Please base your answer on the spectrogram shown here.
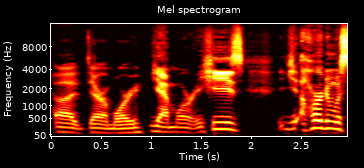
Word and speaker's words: Morey: Yeah, Morey.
